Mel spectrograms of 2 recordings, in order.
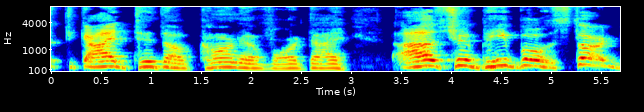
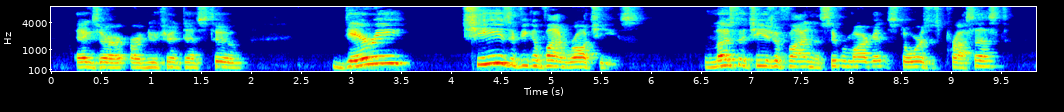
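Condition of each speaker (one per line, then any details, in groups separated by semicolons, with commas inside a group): Ataxia; acquired form
No condition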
